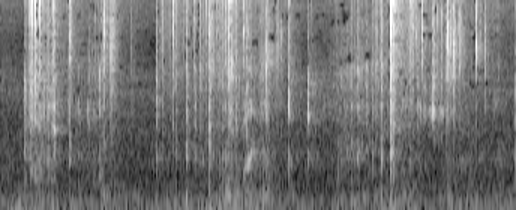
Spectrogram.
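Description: A metal blade shaves the remaining dark coating off a green soap bar. The quiet, bright, crisp scraping comes in irregular bursts of rasping strokes, with one sharper, louder scrape near the end. The strokes are dry and dead-sounding with almost no low end.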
